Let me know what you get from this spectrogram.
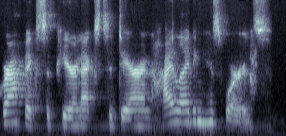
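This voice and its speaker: A woman's voice: fairly low pitch, moderate pace, bright, forceful tone. A young woman reading screenplay directions as scripted narration over a video call. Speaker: stage direction reader. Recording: noisy room video call.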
